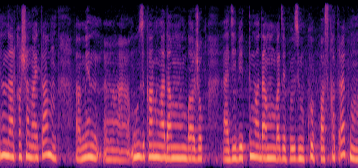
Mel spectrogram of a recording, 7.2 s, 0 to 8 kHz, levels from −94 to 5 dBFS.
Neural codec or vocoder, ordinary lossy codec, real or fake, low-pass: codec, 16 kHz, 4 kbps, FreqCodec, larger model; none; fake; 7.2 kHz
